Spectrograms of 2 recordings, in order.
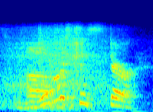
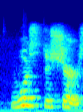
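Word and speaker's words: Worcestershire: how you pronounce it worister it's pronounced wora remember you do not pronounce you do not pronounce the rs it's wa it's Worershure sauce.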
